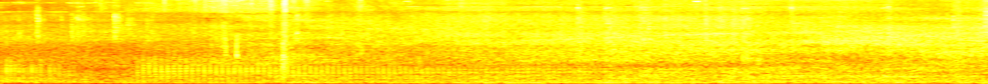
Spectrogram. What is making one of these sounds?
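A diesel bus pulls away and drives past.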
